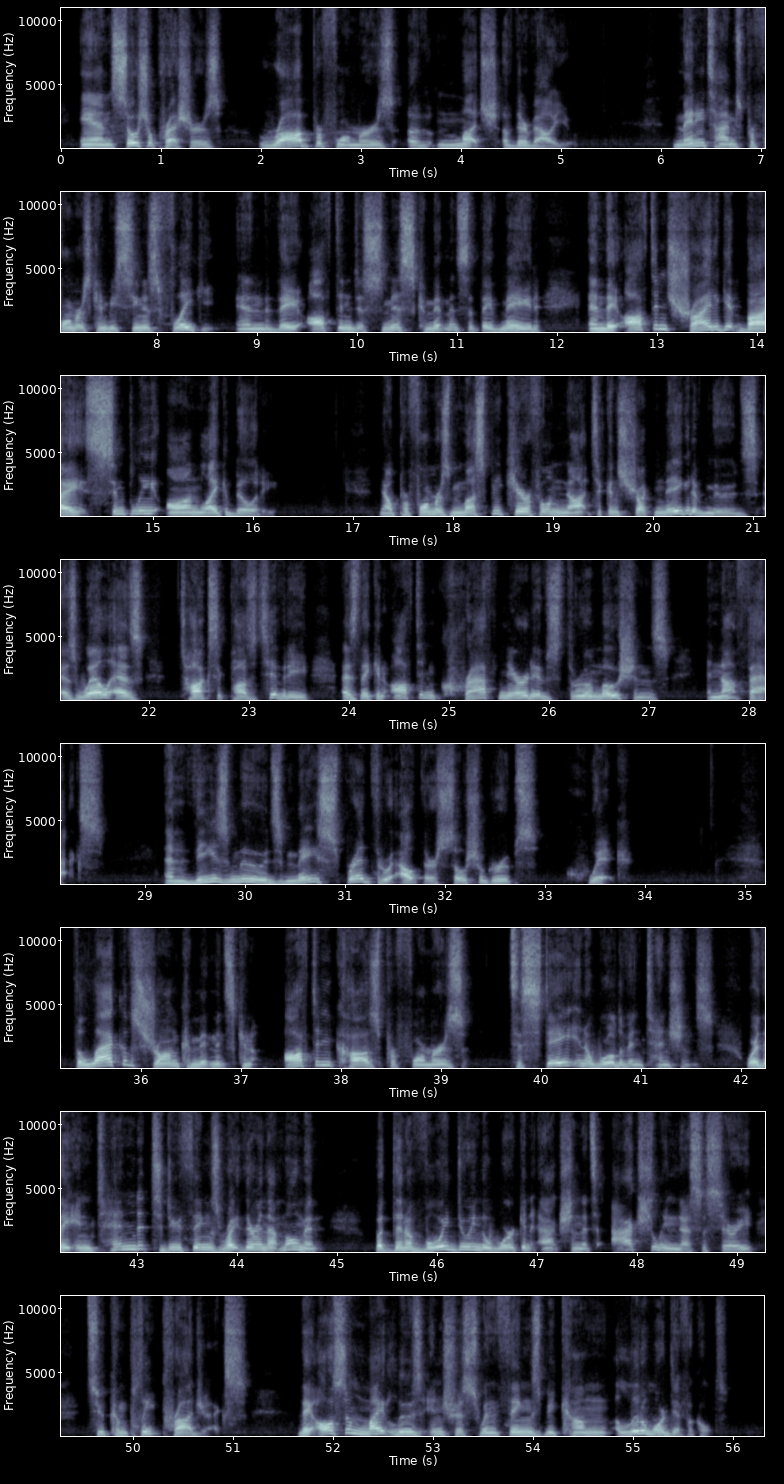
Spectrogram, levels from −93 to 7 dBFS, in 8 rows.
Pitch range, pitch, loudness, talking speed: 155-200 Hz, 175 Hz, -22 LUFS, 135 wpm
